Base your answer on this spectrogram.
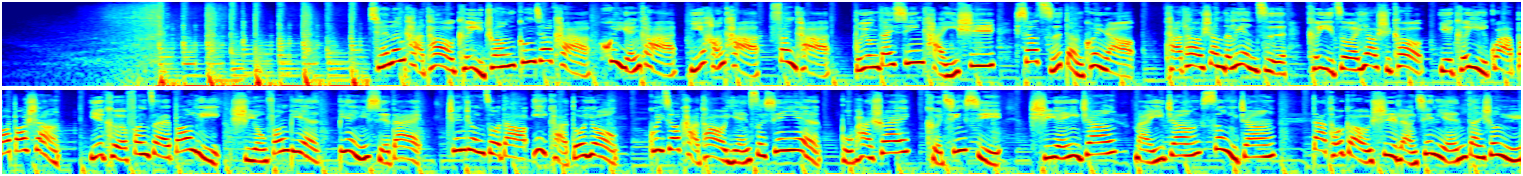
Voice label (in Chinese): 女72 促销广告 促销 激情甜美, 国语女声配音 年轻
